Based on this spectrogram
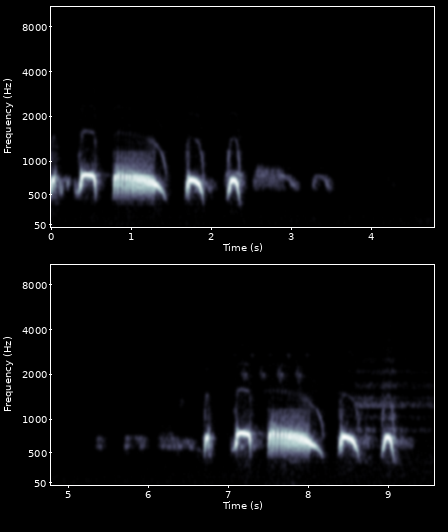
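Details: Decoy spotted dove cooing in the deep-voiced thổ style to lure other doves: low hooting phrases of short rising-falling coos and a longer rolling coo, repeated, with a quiet pause between two phrases.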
